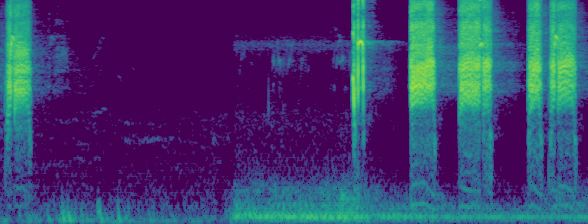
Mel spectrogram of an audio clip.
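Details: A black francolin (Francolinus francolinus) in the wild in Pakistan gives a burst of harsh, grating, squawky notes, four in quick succession near the end, over a low droning hum.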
